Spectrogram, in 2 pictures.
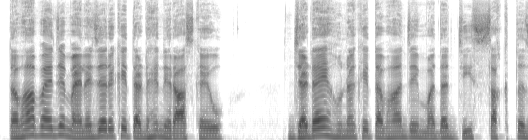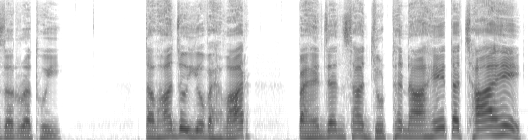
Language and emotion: Sindhi, angry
